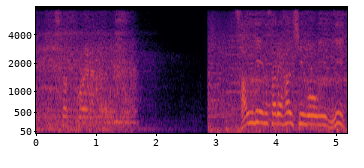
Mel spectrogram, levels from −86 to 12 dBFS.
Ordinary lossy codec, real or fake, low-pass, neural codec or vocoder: Opus, 32 kbps; fake; 7.2 kHz; codec, 16 kHz in and 24 kHz out, 1 kbps, XY-Tokenizer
